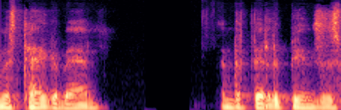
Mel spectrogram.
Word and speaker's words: Tagaban: And my last name is Tagaban. In the Philippines is pronounced Tagaban.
